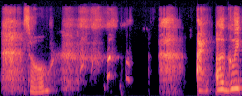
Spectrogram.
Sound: laughs

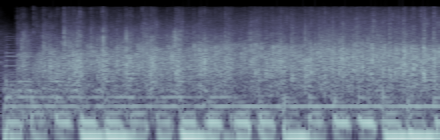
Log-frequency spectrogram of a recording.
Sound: audience claps

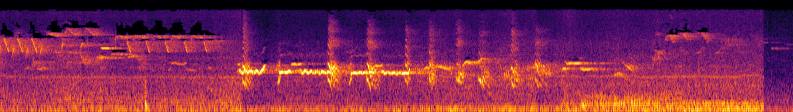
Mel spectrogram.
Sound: birdsong

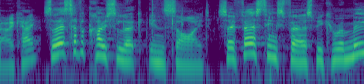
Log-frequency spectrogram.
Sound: clicks

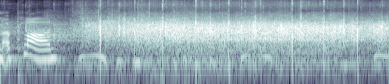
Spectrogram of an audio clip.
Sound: audience applause

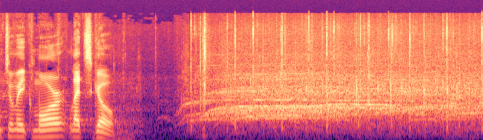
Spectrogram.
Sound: all applauding

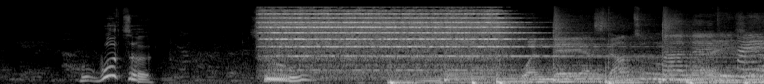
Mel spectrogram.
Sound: bell rings

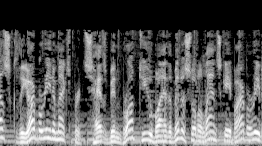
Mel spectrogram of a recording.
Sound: voiceover

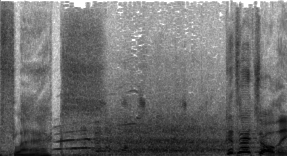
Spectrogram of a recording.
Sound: audience laughs

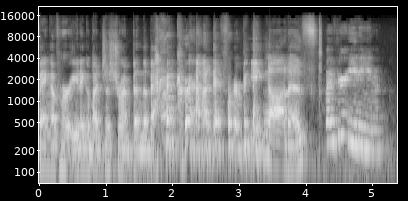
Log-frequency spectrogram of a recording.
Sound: laughing

